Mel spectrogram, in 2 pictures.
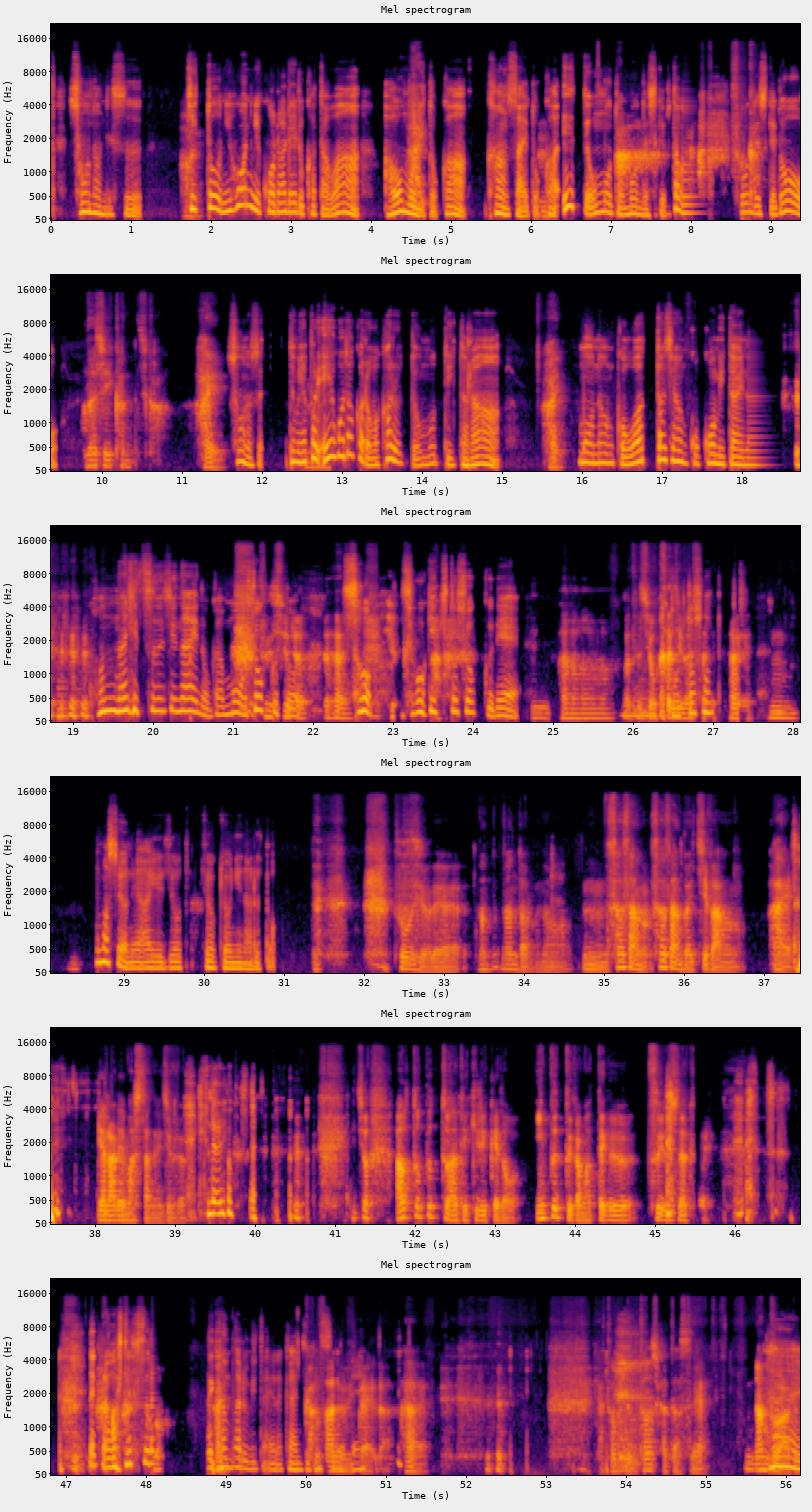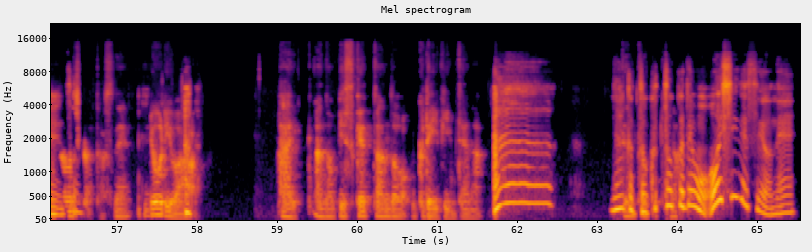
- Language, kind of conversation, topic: Japanese, unstructured, 旅行先でいちばん驚いた場所はどこですか？
- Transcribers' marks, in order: distorted speech; chuckle; chuckle; unintelligible speech; chuckle; chuckle; chuckle; chuckle; chuckle; chuckle; in English: "ビスケットアンドグレイビー"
